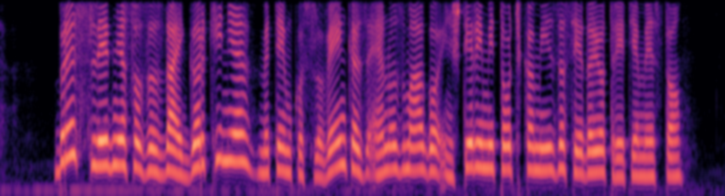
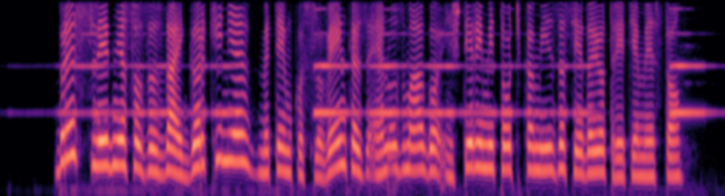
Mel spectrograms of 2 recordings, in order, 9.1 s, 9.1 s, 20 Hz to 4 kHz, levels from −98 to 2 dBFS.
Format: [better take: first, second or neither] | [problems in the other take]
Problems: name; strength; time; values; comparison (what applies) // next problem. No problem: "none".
first | noise reduction (neural mask model RNNoise)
